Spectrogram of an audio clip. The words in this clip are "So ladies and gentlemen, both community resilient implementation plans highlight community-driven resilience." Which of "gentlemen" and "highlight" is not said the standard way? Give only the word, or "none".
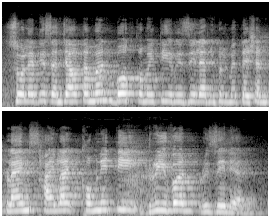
gentlemen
